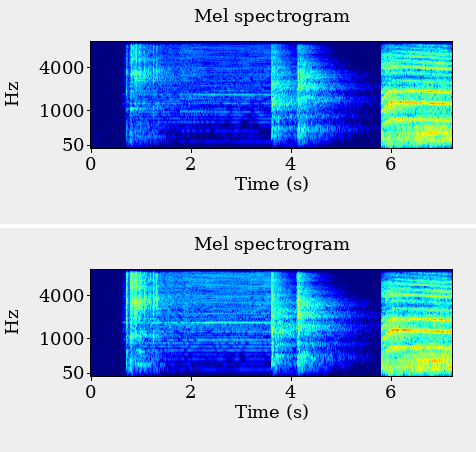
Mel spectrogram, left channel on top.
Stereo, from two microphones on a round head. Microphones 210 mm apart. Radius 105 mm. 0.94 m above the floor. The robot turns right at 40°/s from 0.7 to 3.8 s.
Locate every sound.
0.7 s a rattle: 35° right (ahead or behind), 0.5 m; by 1.4 s 50° right (ahead or behind), 0.5 m
3.6 s a camera shutter: 25° right (ahead or behind), 2 m; by 4.3 s 35° right (ahead or behind), 2 m
5.8 s a siren: 55° left (ahead or behind), 2 m; by 7.2 s 35° left (ahead or behind), 2.5 m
